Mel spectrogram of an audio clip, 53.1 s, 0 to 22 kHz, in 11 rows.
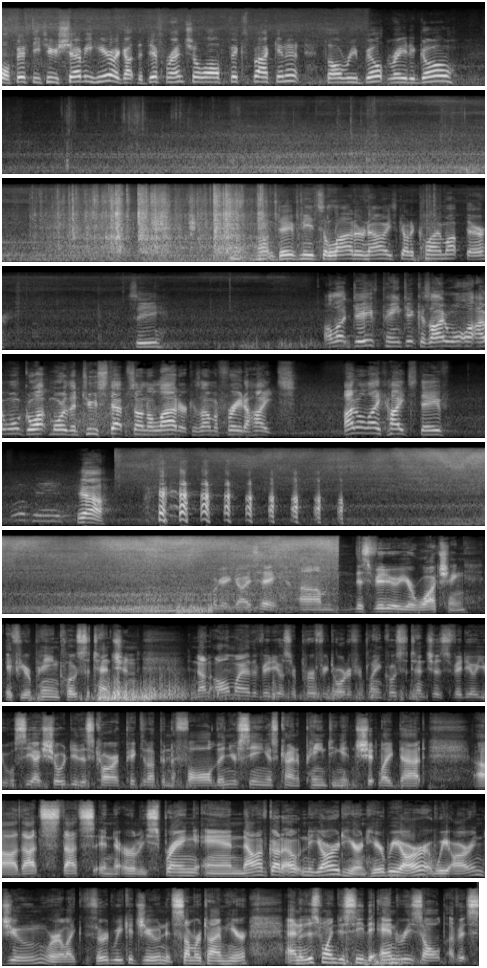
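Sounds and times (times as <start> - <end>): paint spray gun hissing: 0.0 - 3.8, 25.3 - 32.4
steady low hum: 3.1 - 17.7
man laughing: 25.6 - 27.8.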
